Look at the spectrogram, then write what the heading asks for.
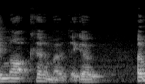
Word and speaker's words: Kermode: I did, and I spent like the whole week saying, I'm interviewing Mark Kermode, and emphasizing.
